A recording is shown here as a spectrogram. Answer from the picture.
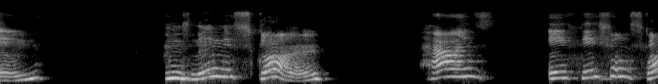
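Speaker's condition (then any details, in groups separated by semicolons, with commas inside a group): Moebius syndrome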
